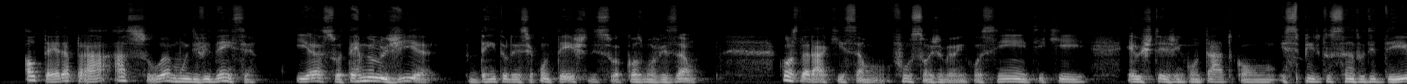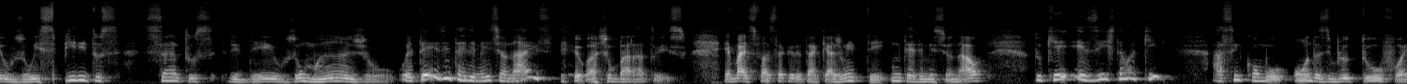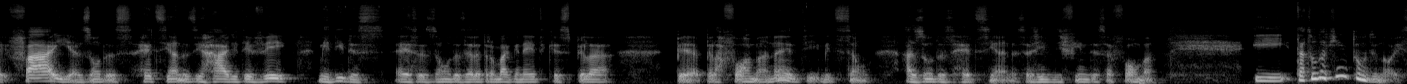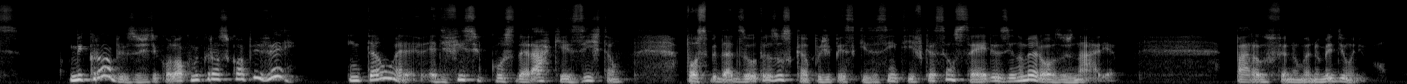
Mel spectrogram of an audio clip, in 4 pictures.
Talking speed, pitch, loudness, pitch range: 140 wpm, 135 Hz, -26 LUFS, 115-195 Hz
